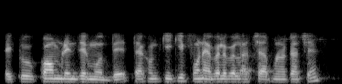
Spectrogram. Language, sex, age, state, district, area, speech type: Bengali, male, 45-60, West Bengal, Purba Bardhaman, urban, conversation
